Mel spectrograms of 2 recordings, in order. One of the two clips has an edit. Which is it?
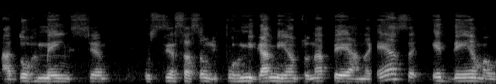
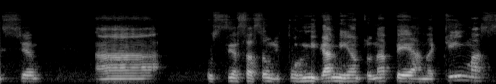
first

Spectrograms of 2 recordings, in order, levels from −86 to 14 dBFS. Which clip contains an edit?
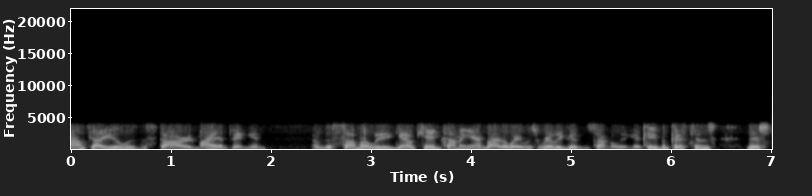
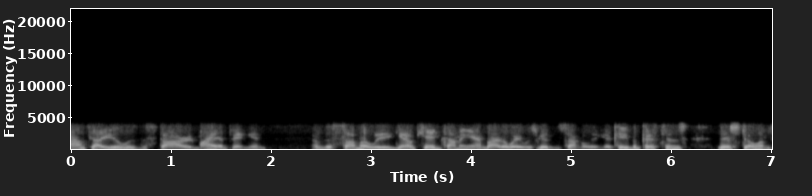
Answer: second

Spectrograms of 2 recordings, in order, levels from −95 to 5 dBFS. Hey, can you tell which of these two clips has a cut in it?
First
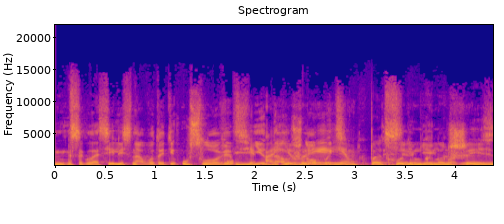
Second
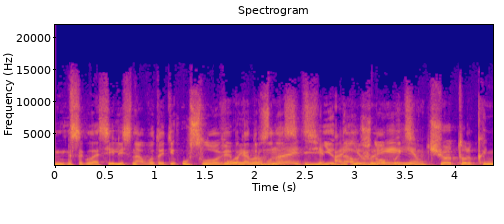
first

